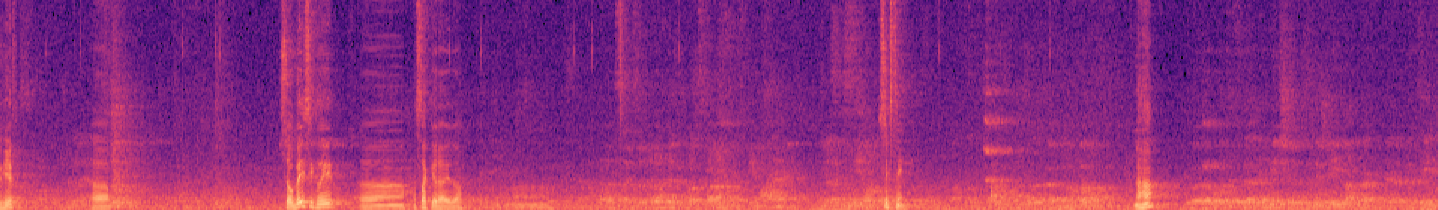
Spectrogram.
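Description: A man speaks calmly through a microphone, as if giving a lecture.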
